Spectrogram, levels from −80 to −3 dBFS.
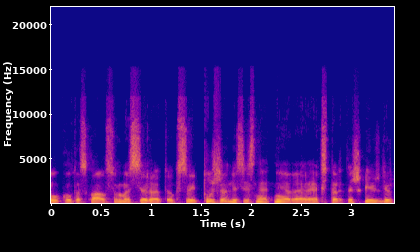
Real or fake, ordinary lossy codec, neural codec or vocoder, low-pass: fake; Opus, 16 kbps; codec, 44.1 kHz, 2.6 kbps, SNAC; 14.4 kHz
